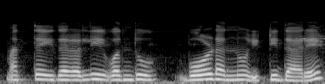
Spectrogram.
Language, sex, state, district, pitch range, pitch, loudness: Kannada, female, Karnataka, Bangalore, 210-225 Hz, 215 Hz, -13 LUFS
